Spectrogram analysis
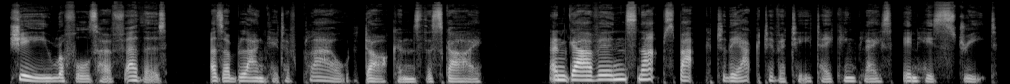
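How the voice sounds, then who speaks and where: A woman narrating a scripted audio drama in a measured, deliberate, atmospheric storytelling manner. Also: deep voice, darkish tone, no echo, clean studio sound. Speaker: writer and narrator.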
